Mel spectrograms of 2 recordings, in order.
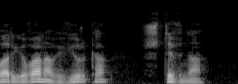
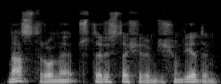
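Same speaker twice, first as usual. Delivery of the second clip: ordinary delivery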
